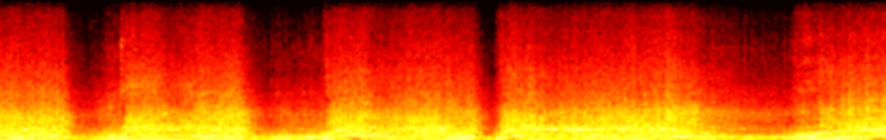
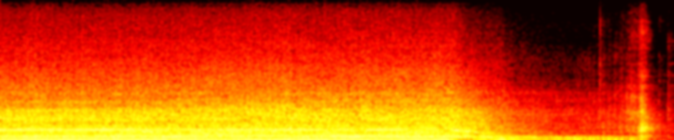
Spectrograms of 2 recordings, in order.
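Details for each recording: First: Homelite two-stroke leaf blower, warm, after a quick fix for running, dying and stumbling: clean engine rises and falls smoothly through throttle blips with no sputter or stumble; now running perfectly. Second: Homelite two-stroke leaf blower with new fuel lines and redone carburetor, seemingly running rich; holds a steady high buzz, then loses speed and winds down to a stall with a last sputter; runs, dies, stumbles intermittently, cause unknown.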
